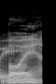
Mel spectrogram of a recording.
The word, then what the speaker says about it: buoy: Claire is asking me to pronounce buoy. B-U-O-Y. Buoy. – Yeah, buoy. Some people say boy. I say buoy.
